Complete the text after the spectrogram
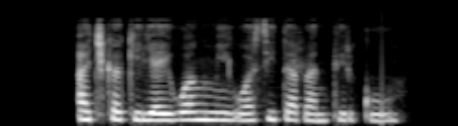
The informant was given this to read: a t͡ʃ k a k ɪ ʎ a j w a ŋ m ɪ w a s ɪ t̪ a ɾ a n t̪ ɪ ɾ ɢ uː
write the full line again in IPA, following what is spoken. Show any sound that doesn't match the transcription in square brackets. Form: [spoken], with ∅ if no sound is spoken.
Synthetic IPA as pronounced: a t͡ʃ k a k ɪ ʎ a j w a ŋ m ɪ w a s ɪ t̪ a ɾ a n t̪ ɪ ɾ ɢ uː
